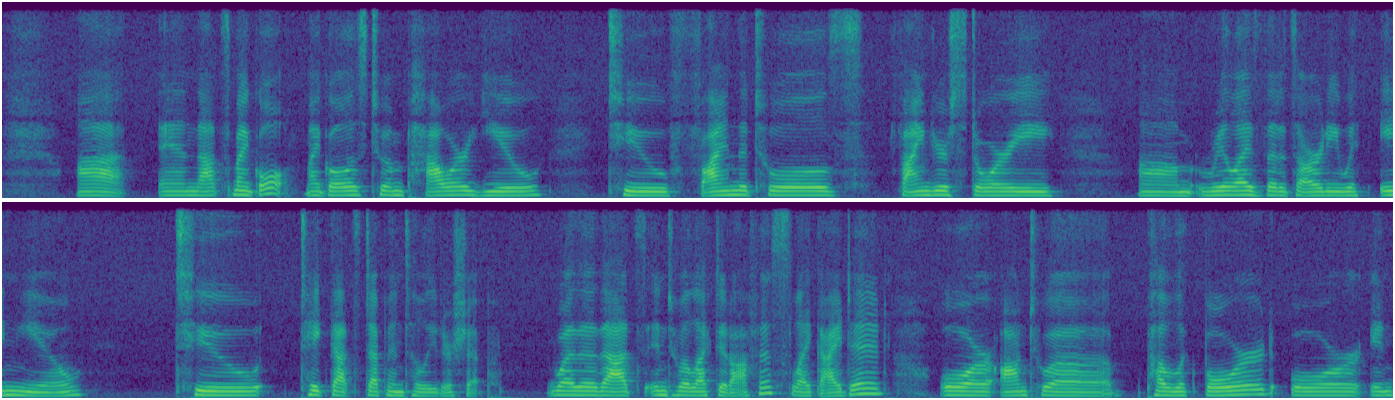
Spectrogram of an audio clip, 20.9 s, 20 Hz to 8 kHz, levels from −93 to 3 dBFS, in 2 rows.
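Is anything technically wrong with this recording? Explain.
No, nothing's actually wrong here: this is speech that came through an ordinary call path, and the content stopping at around 8 kHz is just what a wideband codec like G.722 at 64 kbps normally gives you.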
